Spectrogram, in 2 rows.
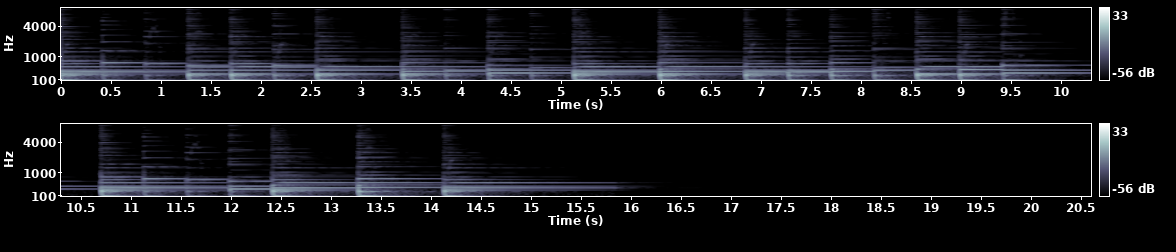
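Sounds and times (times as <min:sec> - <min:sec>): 
ukulele: 0:00.0 - 0:15.8.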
